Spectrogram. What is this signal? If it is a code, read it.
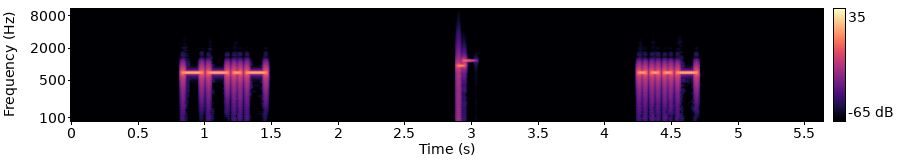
Morse code, heard as a keyed tone, about 25 wpm, 700 Hz. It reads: Q V
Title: Single Letters - Phonetic Pronunciation 25wpm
